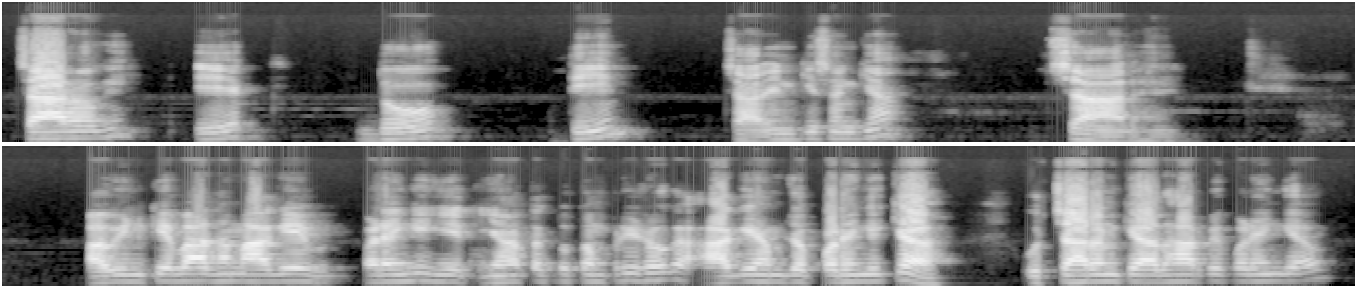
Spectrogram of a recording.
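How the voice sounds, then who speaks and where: A man teaching an exam-prep grammar lesson, asking questions and answering them himself, counting items out and repeating points. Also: on the high side.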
